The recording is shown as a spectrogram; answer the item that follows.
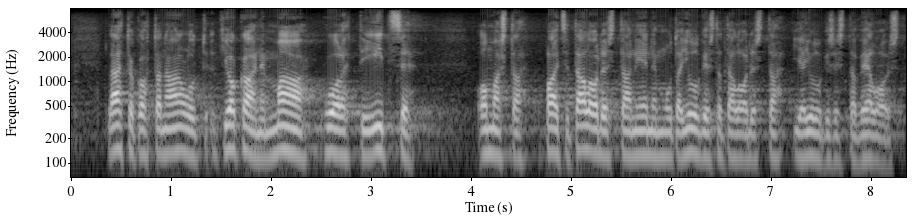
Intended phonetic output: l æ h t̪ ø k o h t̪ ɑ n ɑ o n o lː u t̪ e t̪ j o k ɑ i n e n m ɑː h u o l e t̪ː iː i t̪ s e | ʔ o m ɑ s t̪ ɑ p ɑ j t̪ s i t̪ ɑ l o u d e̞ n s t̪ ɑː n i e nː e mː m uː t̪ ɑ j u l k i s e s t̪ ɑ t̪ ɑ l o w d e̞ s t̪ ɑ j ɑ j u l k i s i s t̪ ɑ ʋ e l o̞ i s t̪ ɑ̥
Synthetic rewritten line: l æ h t̪ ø k o h t̪ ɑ n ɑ o n o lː u t̪ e t̪ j o k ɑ i n e m m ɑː h u o l e t̪ː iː i t̪ s e | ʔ o m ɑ s t̪ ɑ p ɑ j t̪ s i t̪ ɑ l o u d e̞ s t̪ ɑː n i e nː e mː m uː t̪ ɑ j u l k i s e s t̪ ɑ t̪ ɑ l o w d e̞ s t̪ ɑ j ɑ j u l k i s i s t̪ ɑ ʋ e l o̞ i s t̪ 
